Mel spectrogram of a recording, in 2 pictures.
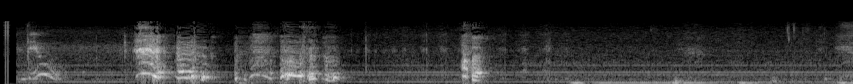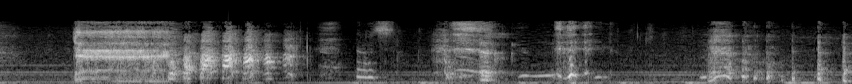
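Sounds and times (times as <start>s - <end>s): girl belching: 9.3s - 10.4s, 13.3s - 13.7s.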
